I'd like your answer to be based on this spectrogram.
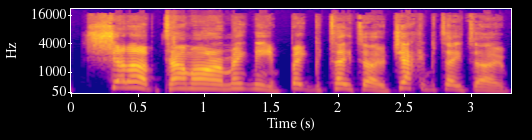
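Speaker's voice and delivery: bullying husband shouting; angry shout. Acted. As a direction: yell at the wife to cook. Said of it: "I was like".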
